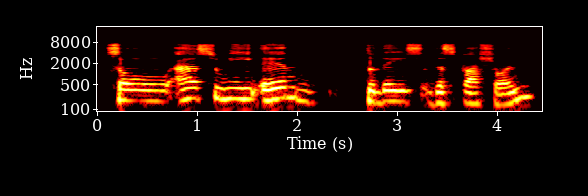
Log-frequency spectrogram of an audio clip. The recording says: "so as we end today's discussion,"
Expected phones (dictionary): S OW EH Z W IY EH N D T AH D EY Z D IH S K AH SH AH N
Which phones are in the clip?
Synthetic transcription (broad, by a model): S OW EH S W IY EH N D T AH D EY S D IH S K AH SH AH N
